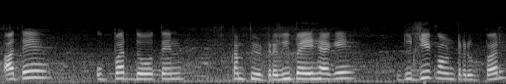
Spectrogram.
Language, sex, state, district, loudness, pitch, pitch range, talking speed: Punjabi, male, Punjab, Kapurthala, -17 LUFS, 255 Hz, 240-275 Hz, 130 wpm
